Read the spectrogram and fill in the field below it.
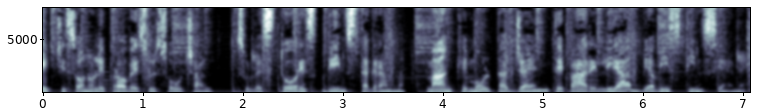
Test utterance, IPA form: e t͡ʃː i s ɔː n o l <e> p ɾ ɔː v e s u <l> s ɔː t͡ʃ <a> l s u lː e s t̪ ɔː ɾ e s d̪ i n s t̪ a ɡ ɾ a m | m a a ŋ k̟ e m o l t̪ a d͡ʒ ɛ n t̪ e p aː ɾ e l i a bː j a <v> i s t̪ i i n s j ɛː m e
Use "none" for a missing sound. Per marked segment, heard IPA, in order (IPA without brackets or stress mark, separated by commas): e, l, a, v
